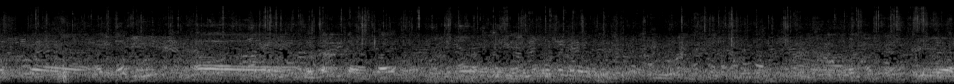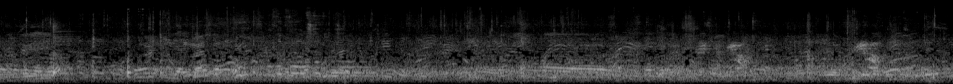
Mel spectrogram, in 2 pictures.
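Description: A crowd of people chatter and call out outdoors, a little way off.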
